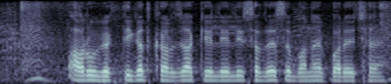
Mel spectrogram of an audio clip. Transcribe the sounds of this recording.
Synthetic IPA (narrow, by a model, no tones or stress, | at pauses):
ɔːɾoʋjək̚t̪ɪɡət̪kəɾd͡ʒakeleːlisəd̪əjsebənepəɾet͡ʃʰɛː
